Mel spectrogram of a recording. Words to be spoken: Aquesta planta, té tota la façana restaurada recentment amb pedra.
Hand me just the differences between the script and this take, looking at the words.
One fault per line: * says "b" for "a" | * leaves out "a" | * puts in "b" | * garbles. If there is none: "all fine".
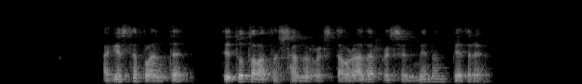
all fine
